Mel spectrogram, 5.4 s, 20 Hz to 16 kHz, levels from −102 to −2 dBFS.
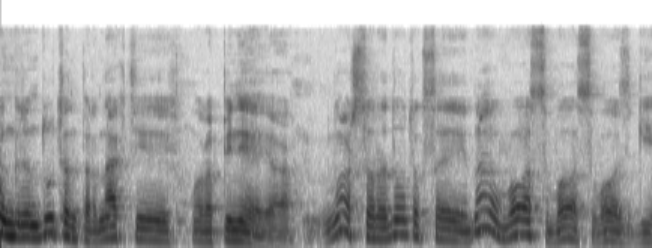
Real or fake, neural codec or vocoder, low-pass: real; none; 10.8 kHz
